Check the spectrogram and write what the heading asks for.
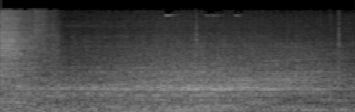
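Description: A bus pulls up at a bus stop, its engine a steady, fairly loud rumble with a thin whine running through it for a few seconds, and no voices.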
